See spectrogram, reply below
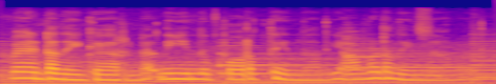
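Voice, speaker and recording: A woman's voice: on the high side, fairly even intonation, quick pace, music in the background, natural voice. A woman doing a nagging, scolding mom. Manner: scolding, questioning. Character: nagging, worried middle-aged mother. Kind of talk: amateur audio drama.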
